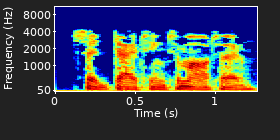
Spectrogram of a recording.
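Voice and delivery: usual speaking voice

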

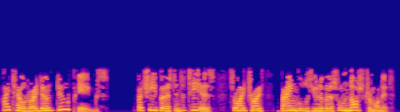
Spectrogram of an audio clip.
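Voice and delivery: put-on high, sharp girl's voice; haughty young witch Anagramma. A narrator's reading. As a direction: voice the proud young witch, peevish. Anagramma's voice in dialogue.

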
